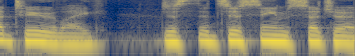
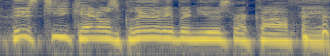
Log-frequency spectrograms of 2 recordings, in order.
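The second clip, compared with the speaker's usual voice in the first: wife-berating husband, higher and sneering; mock abusive husband; 6 semitones higher than usual. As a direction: spit it at the wife like a petty tyrant. Voicing abusive husband Tom.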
